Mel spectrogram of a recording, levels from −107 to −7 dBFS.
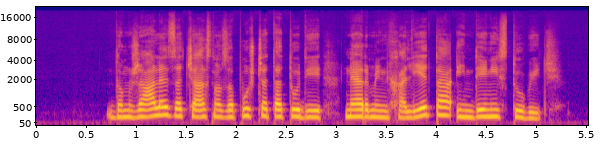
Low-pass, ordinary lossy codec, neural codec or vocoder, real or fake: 19.8 kHz; none; codec, 44.1 kHz, 7.8 kbps, Pupu-Codec; fake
